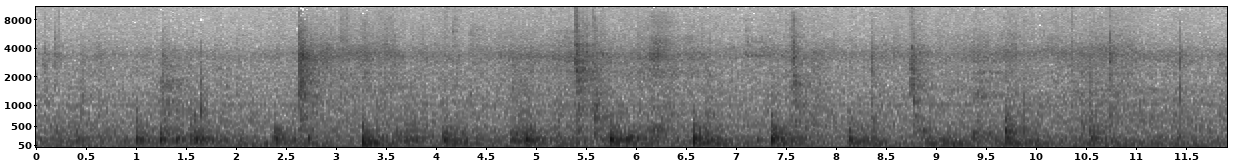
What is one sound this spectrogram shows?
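Footsteps knock on a wooden stage in an echoing hall.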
